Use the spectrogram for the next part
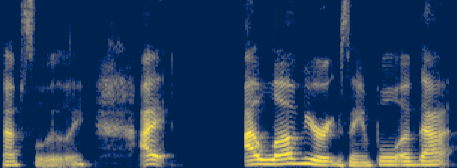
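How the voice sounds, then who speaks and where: A woman leads a wellness discussion in a lowish voice. She explains patiently and earnestly, and she often pauses to check that her listeners follow. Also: pushed and bright. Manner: earnest, explanatory, frequent "right?" check-ins. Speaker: wellness team presenter. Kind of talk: teaching discussion.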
